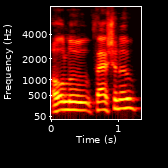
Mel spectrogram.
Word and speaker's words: Olu Fashanu: Olu Fashanu?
